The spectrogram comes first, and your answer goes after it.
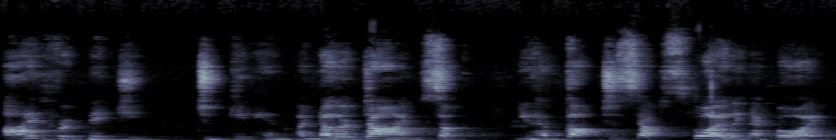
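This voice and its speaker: A woman's voice: a little high, animated, measured pace, fairly bright tone. A woman plays an elderly, stern spinster who scolds in a disapproving tone. Her voice echoes through a live theater hall. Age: older. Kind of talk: live radio play acting.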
